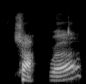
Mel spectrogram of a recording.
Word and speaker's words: chakra: It's, I believe the word chakra in itself, which I'm it's pronounced chakra. It's an ancient Sanskrit word.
